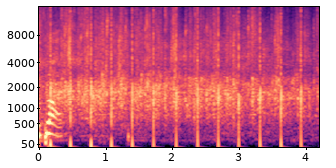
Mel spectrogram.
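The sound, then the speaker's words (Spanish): An audience bursts into loud, sustained applause, with sharp, steady claps ringing out about three times per second over the dense crowd clapping. A voice is heard briefly at the very start. “Entonces hablábamos, déle ese fuerte aplauso.”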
